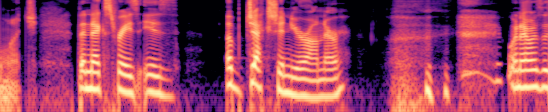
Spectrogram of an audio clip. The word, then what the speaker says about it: objection: So the reason why I want to talk about the word objection, because it has a fun little schwa at the beginning, even though it's spelled with an O.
